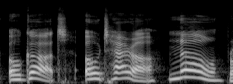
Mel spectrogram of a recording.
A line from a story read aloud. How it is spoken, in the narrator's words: Bronzy yelled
